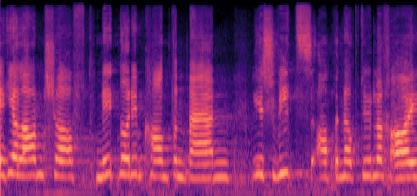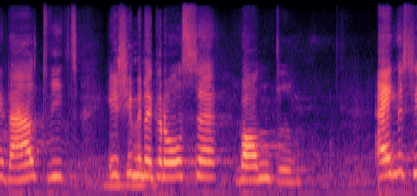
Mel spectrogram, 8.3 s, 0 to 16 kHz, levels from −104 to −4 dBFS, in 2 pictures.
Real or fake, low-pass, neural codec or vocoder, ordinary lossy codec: fake; 14.4 kHz; codec, 44.1 kHz, 2.6 kbps, SNAC; none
